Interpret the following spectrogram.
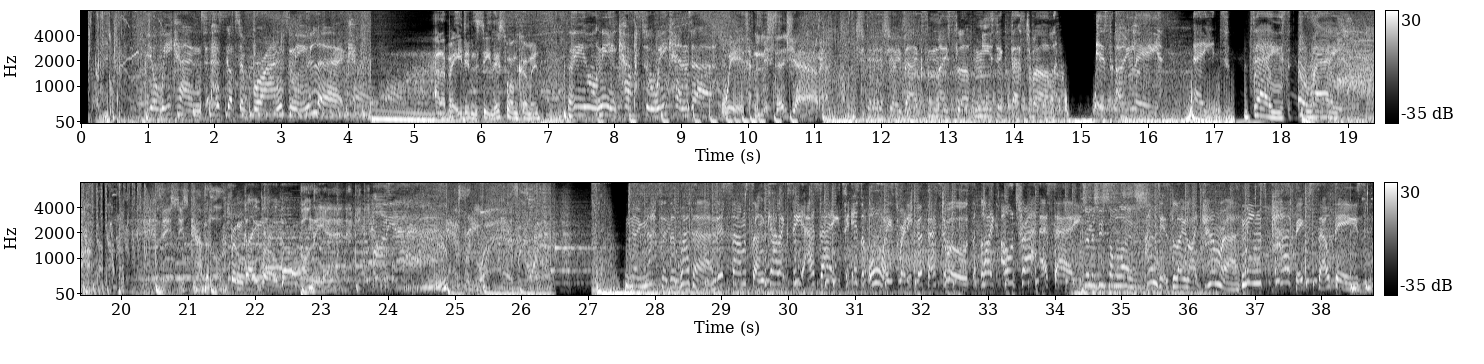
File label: british female voiceover imaging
